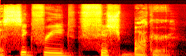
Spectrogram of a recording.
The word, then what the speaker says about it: Siegfried Fischbacher: So first round of news is Siegfried Fischbacher. Did I say that right? – Yep.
